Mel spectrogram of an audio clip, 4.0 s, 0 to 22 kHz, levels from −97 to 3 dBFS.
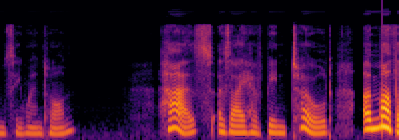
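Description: At 3.81 s, near the very end of the speech, the microphone volume is stepped up. The level jumps by about 7 dB in a single step. The calling software judged the microphone too quiet and raised the device's input volume. Because the change happens before any processing, the voice and the background rise together. Nothing fades in. The sound simply becomes louder all at once and stays there.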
